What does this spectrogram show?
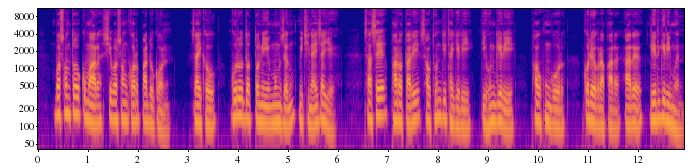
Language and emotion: Bodo, neutral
